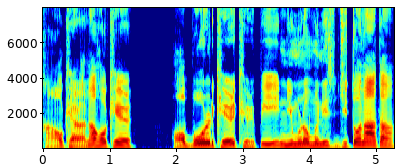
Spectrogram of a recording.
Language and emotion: Goan Konkani, fearful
